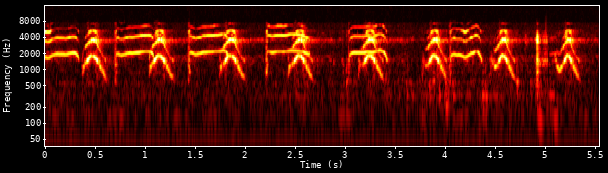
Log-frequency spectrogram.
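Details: Wet, just-hatched little owl nestling cheeping insistently until its mother returns, Ávila province, Spain, early morning in May; steady run of bright upward-sliding peeps mixed with falling wavery notes, roughly eleven calls.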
